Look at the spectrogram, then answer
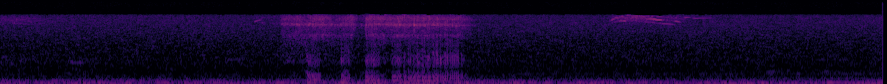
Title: cat snoring so loud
